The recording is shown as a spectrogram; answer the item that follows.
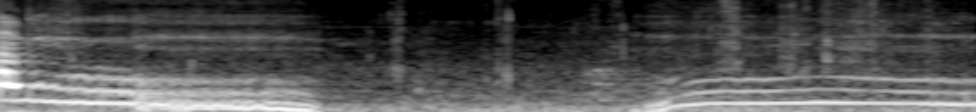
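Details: Angry cat giving a low, gravelly growling moan that slides downward, then after a pause a rising, sustained yowl held at an even pitch over background noise.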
